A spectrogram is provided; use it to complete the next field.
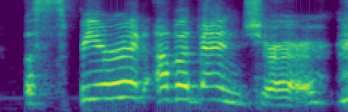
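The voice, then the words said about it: Transatlantic announcer accent. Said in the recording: “try and be the announcer guy from the very beginning ... I'm going to try and do that accent ... Transatlantic. That was nice.”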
